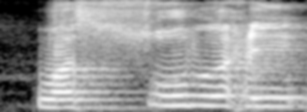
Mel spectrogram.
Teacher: صاد کو پر کر کے پڑھیں گے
